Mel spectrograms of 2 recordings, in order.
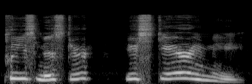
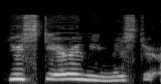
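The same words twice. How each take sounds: First: Put-on high, whiny little-kid voice, pleading; mocking a kid pleading with the killer; mock scared kid. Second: Mock the kid's pleading in a squeaky voice; sarcastic replay of the kid's whimper; mock scared kid. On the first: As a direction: ham up a terrified child begging. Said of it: "And then he's like". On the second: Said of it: "you stop and go".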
